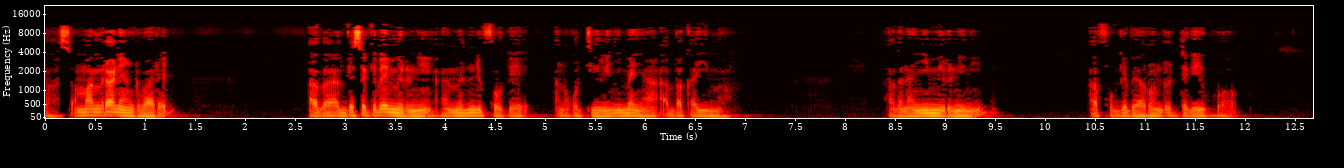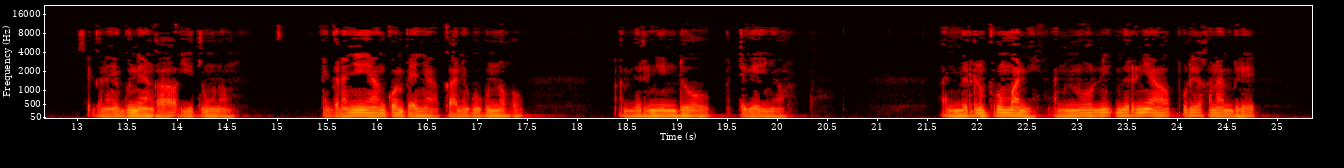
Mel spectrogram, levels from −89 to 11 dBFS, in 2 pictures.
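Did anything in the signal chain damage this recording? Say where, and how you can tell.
Yes. At the codec stage, the speech has nothing above 11.4 kHz for its whole length, with a watery, swirly texture and smeared consonants. This is heavy MP3 compression, likely at a low bitrate around 32 kbps, where the encoder drops the treble and zeroes weak frequency lines frame to frame.

Also at the codec stage, there is pre-echo from 5.40 to 5.42 s, between "ké a na kho" and "gnimé gna a bakka". A 21 ms hiss smears ahead of the attack because the quantisation noise is spread across the whole transform block, including the quiet moment before the onset.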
